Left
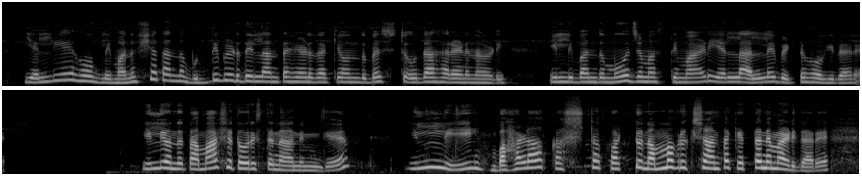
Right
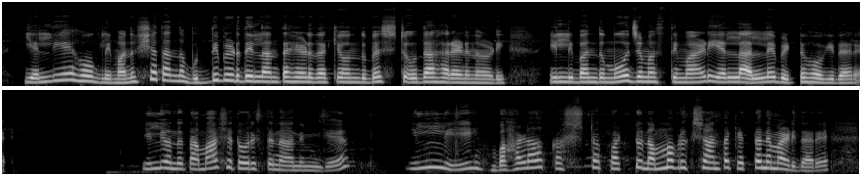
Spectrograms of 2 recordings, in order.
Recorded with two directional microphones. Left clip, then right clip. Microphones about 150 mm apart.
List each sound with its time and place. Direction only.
0.2 s speech: 45° right (ahead or behind)
10.0 s speech: 20° left (ahead or behind)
